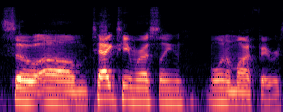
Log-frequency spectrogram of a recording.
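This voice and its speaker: A man with a medium pitch speaks at a moderate pace in a plain, everyday voice. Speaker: podcast host. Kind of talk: casual chat.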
